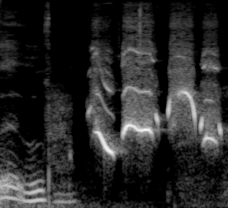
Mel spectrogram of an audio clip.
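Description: A brief low voice, then a slide whistle plays a short pop melody in loud, swooping high notes: a few sliding phrases that bend up and down between held tones.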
